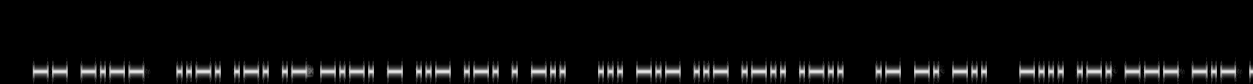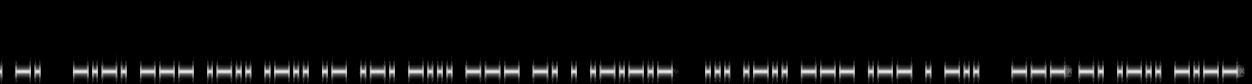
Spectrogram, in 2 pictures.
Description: Morse code, heard as a keyed tone, about 25 wpm, 600 Hz. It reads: MY FRACTURED SKULL AND BROKEN COLLARBONE. SLOWED ONLY
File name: learning center / tower trouble / tower trouble 25wpm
